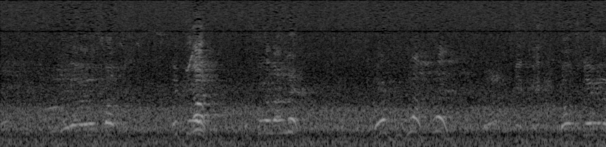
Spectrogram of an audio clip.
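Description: Distant shouts and calls from football players across the pitch: short rising-and-falling calls every second or so, over a steady low background rumble.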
